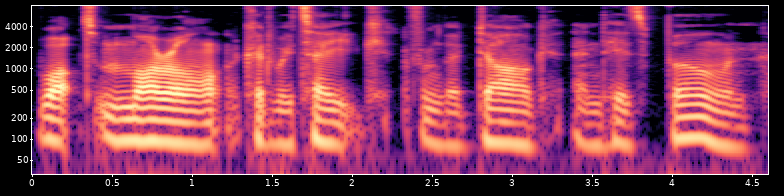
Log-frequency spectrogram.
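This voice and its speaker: A man working as a storyteller and host, speaking in an expressive, deliberate audiobook style. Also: low-pitched, no room sound, studio quality. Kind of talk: expressive audiobook narration and listener address.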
